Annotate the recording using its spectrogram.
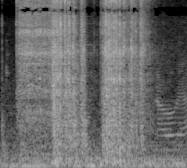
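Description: Impact wrench hammering in two bursts, one of about a second and then a shorter one, as it tightens the bolt at the bottom of a scooter's front fork after the front wheel is refitted.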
